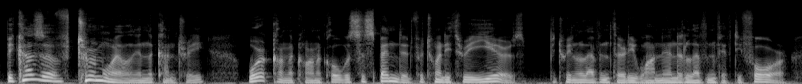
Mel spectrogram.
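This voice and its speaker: A man giving scripted documentary narration in a measured, precise, explanatory way. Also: on the low side, expressive, darkish tone, no room sound.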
